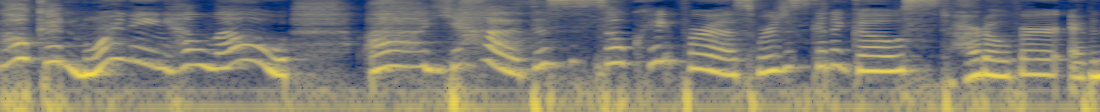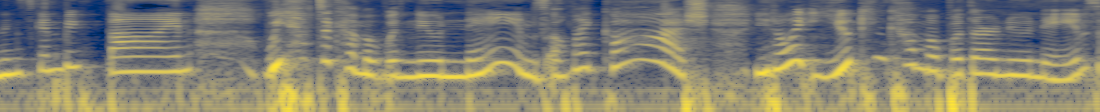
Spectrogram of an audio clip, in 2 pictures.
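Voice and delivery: high, chirpy put-on voice; hammed-up sing-song enthusiasm; mock cheeriness. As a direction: act out over-bright reassurance to a captive. Kidnapper acts cheerful to captive.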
